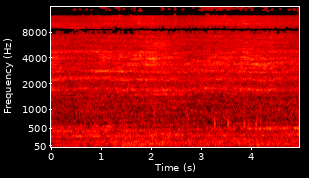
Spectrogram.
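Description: Avanti West Coast Class 390 Pendolino electric train moving along the platform, its wheels rumbling steadily on the rails, with faint high tones from the wheels and running gear. A hum grows louder near the end.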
